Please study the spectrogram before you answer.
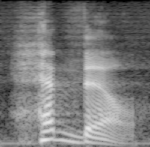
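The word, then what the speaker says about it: הֶבֶל: Hevel. Everyone pronounce it?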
